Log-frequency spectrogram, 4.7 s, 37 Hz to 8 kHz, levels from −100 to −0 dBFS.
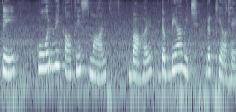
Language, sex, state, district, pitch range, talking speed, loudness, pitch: Punjabi, female, Punjab, Kapurthala, 225-280 Hz, 125 wpm, -17 LUFS, 250 Hz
